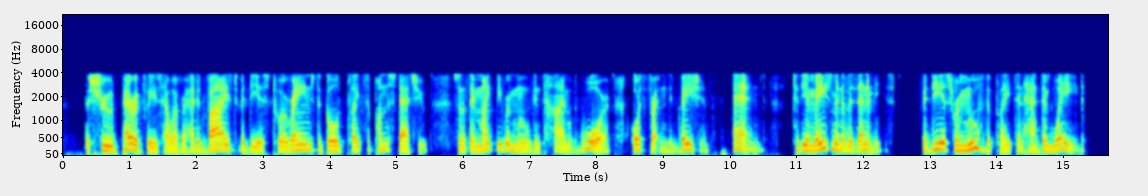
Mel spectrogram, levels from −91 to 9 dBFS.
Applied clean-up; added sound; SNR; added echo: neural mask model Resemble Enhance denoiser.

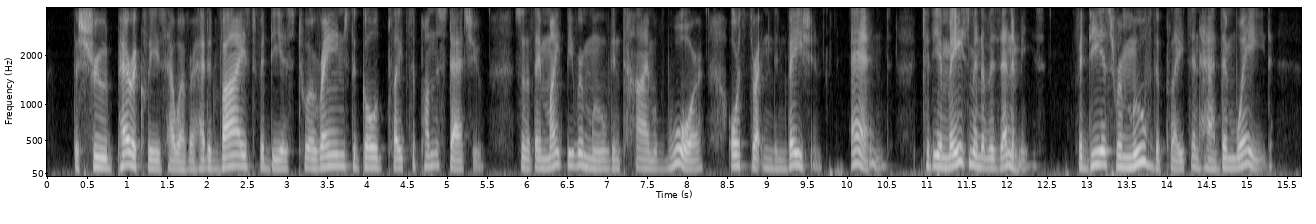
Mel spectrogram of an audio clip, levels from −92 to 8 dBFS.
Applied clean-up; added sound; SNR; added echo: none; none; none; none.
